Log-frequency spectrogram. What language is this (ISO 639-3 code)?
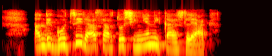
eus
